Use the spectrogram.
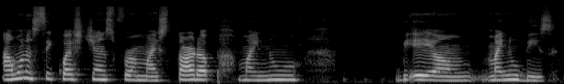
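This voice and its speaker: A woman's voice: mid-range voice, steady tone, measured pace. A woman with a Nigerian accent coaching informally in a live online session, emphatic and repeating phrases for stress as she answers questions. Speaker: business coach.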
